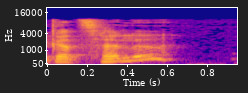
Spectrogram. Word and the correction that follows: Giselle: Nein, danke. Giselle. Giselle, genau. Giselle. Ich bin kein guter Franzose.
